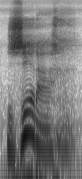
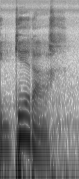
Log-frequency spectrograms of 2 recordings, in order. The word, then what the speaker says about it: Gerar: acampamento no lugar que se chama gerar na realidade a pronúncia é Hebraica é guerrar a primeira reação de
